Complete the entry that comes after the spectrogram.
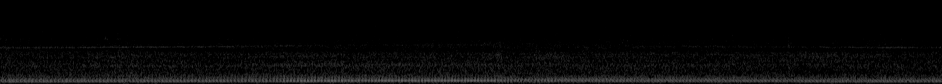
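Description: Aprilia Dorsoduro's V-twin engine running at low, steady revs as the motorcycle rides slowly, with a slight rise in engine sound about three seconds in that eases off after a couple of seconds.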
